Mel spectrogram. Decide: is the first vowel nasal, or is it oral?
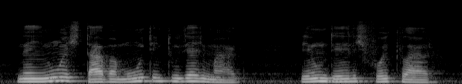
nasal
